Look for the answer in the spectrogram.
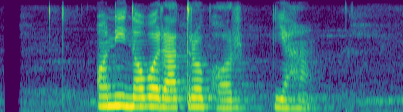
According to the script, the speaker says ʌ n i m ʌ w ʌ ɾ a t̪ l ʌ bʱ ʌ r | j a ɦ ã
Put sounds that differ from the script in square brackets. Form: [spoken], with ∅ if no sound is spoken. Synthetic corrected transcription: ʌ n i [n] ʌ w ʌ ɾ a t̪ [r] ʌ bʱ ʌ r | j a ɦ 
